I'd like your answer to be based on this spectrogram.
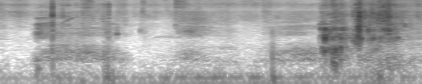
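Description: Soft sloshing and splashing of water flowing through a channel into a crop field, faint at first and growing louder near the end, with a few small knocks along the way.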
